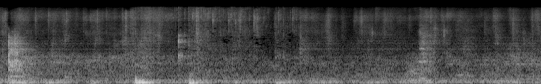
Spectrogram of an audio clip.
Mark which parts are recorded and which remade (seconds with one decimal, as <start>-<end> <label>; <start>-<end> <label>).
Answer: 0.0-1.7 remade; 1.7-3.0 recorded; 3.0-5.4 remade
